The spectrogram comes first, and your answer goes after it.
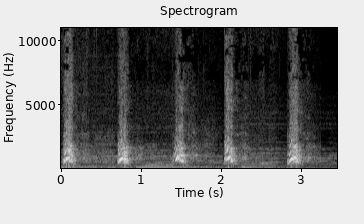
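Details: Dog barking: five short, sharp barks, one about every three-quarters of a second, over quiet background music.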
